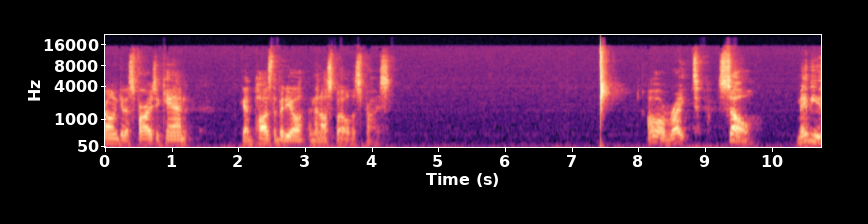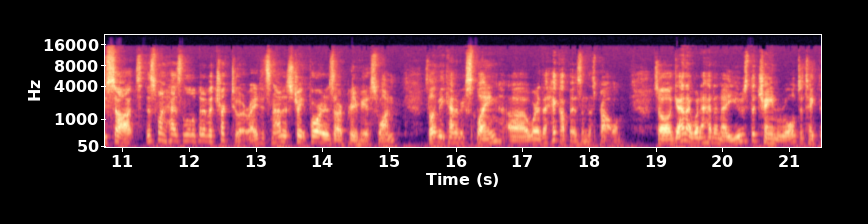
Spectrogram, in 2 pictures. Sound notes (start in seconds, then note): 7.4 snaps fingers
